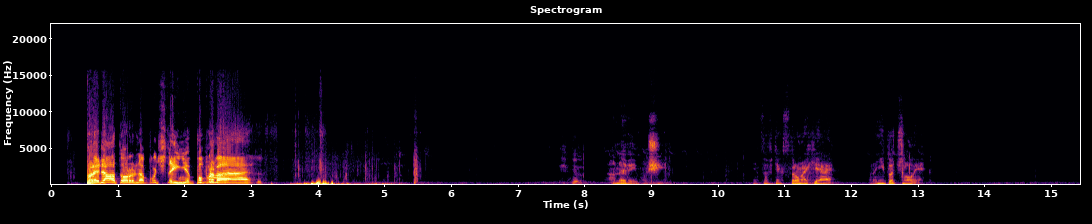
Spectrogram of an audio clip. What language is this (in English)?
Czech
